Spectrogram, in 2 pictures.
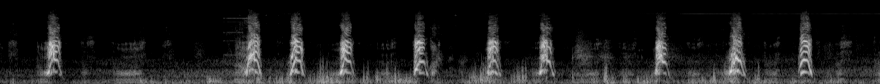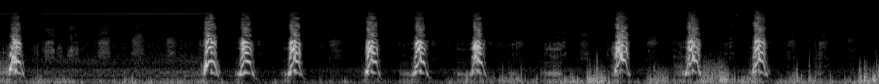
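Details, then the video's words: Bear, a four-year-old female dog, barks relentlessly while her owner taunts her with an object; about two dozen sharp barks over seventeen seconds, mostly evenly spaced, occasionally in quick doubles. "4 year old dog, voted most annoying 3 years running."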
